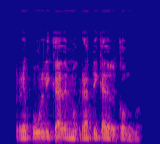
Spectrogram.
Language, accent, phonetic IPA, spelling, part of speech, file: Catalan, Valencia, [reˈpu.bli.ka ðe.moˈkɾa.ti.ka ðel ˈkoŋ.ɡo], República Democràtica del Congo, proper noun, LL-Q7026 (cat)-República Democràtica del Congo.wav
- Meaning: Democratic Republic of the Congo (a country in Central Africa, the larger of the two countries named Congo)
